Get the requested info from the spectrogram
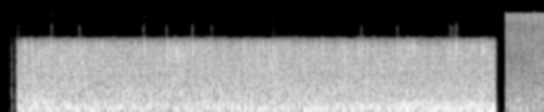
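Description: Steady heavy rain. It cuts off abruptly near the end, and quieter rain follows.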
